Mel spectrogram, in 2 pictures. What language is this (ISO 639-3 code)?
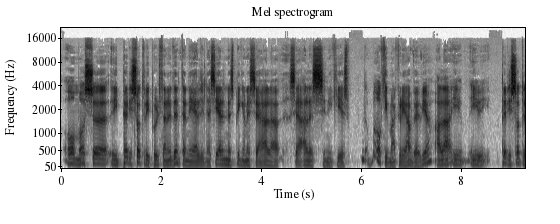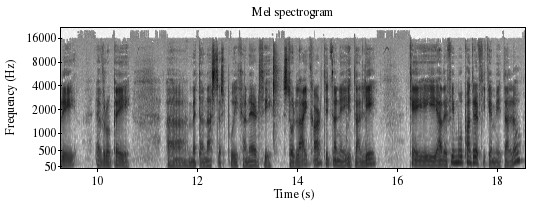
ell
